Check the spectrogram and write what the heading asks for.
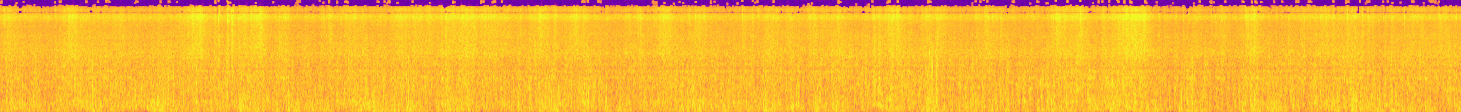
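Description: Passenger train running at speed: a steady noise of wheels on the rails, with scattered sharper clicks from the track.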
